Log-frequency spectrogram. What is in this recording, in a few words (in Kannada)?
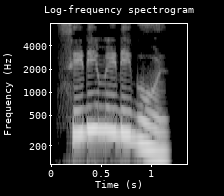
"ಸಿಡಿಮಿಡಿಗೊಳ್ಳು", Kannada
